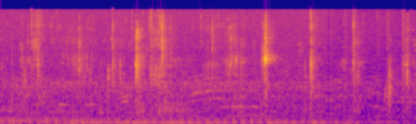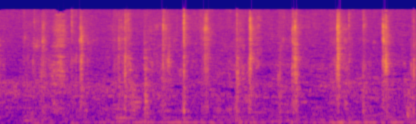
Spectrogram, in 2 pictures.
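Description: Eating sounds of two people eating chicken pulao with their hands: irregular chewing and mouth clicks, and fingers working through rice and chicken on the plates, over a low steady hum.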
